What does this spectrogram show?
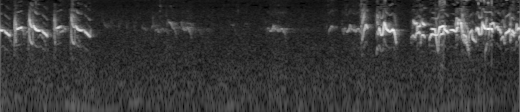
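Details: Chinese babax calling to gather its flock. A run of sharp repeated chirps opens, then soft scattered notes, then dense, busy chattering warbles at the end.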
